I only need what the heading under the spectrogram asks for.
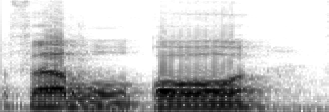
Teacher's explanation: Farqa, yaitu fa, kemudian ro-nya dibaca dengan tebal karena huruf ro yang dia sukun sebelumnya fathah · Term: ro-nya tebal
